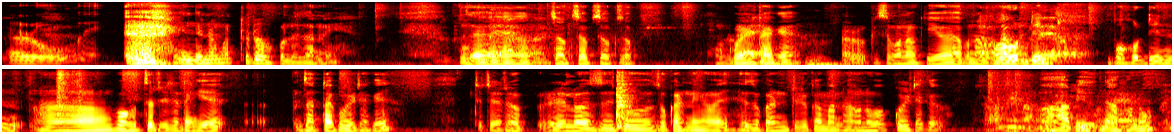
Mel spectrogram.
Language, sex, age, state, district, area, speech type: Assamese, male, 30-45, Assam, Dhemaji, rural, spontaneous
